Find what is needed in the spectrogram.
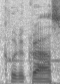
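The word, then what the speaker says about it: coup de grâce: careful too many na basta Napa accent instead coup de Grasse available now with the graph it's the best way to pronounce it I know that some people get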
